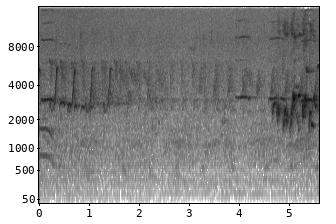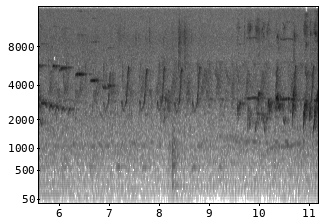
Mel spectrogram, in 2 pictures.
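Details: Trapping red-whiskered bulbuls with a dark-bibbed decoy on 28 February 2017: two bursts of loud, chattering warbles, at the middle and the end, among many overlapping thin whistles and chirps from other birds.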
